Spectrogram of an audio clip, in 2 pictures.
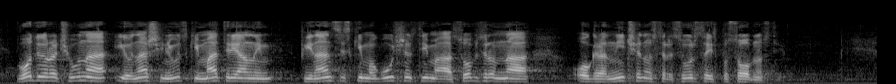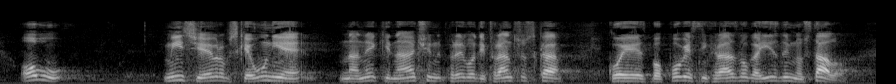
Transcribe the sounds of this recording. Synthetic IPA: ʋo̞d̪id̪oɾat͡ʃuːnaionaʃimʎut̪skimːat̪eɾialˠnim | finant̪siskimːo̞ɡuːt͡ʃnost̪imaːso̞bziɾo̞mnaoɡɾanit͡ʃe̞no̞st̪ɾe̞suɾsaispo̞so̞ːbno̞st̪i̥ | o̞ʋu | misijue̞ʋɾo̞pske̞uːnije̞ | nane̞kinaːt͡ʃinpɾe̞d̪ʋo̞d̪ifɾant̪suskako̞jejezbo̞ɡ̚po̞ʋje̞snixɾaːzlˠo̞ɡaiznimnost̪alo̞̰

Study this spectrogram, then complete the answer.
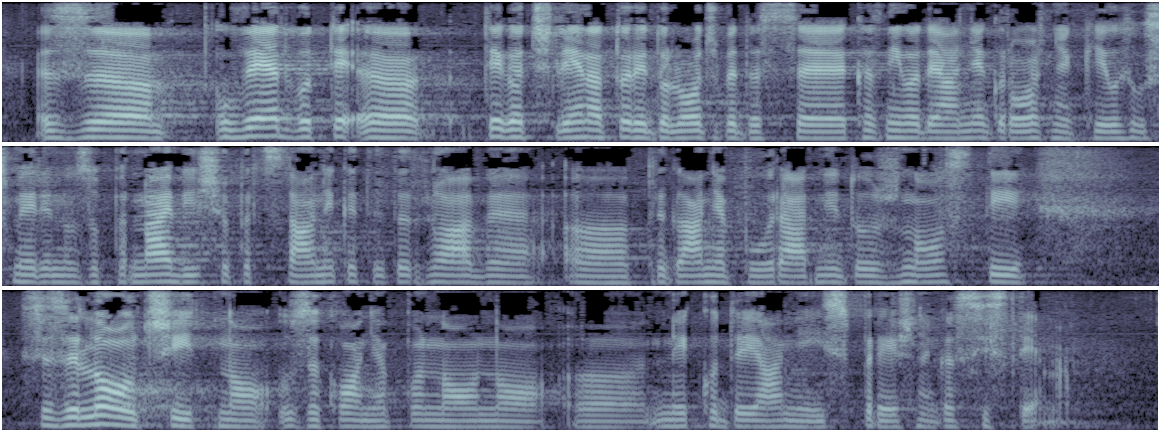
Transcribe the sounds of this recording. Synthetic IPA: zuʋɛd̪bɔt̪t̪eːɡat͡ʃleːnat̪oːɾɛjd̪ɔloːd͡ʒbɛd̪asɛkazniːʋɔd̪ɛjaːnjɛɡɾoːʒnɛkijɛusmeːɾjɛnɔzopəɾnajʋiʃjɛpɾɛt̪st̪awnikɛt̪ed̪əɾʒaːʋɛpɾɛɡaːnjapɔuɾaːd̪nid̪ɔwʒnost̪i | sɛzɛloɔt͡ʃit̪nɔuzakoːnjapɔnɔwnɔneːkɔd̪ɛjaːnjɛispɾeʃnɛɡasist̪ḛːma̰

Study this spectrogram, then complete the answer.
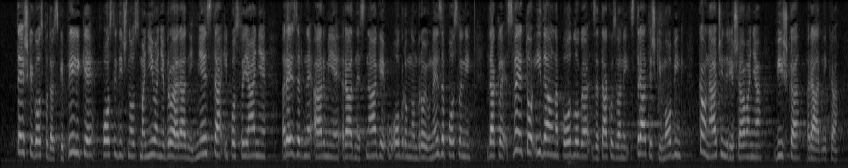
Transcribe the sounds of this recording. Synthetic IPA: t̪e̞ːʃke̞ɡo̞spo̞d̪aɾske̞pɾiːlike̞po̞slʎʲe̞d̪it͡ʃno̞smaɲiːʋaɲe̞bɾo̞ːjaɾaːd̪nixmje̞ːst̪aʔipo̞st̪o̞jaːɲe̞ | ɾe̞ze̞ɾʋne̞ʔaɾmije̞ɾaːd̪ne̞snaːɡe̞ʔuo̞ɡɾo̞mno̞mbɾo̞june̞zapo̞sle̞nix | d̪akle̞sʋe̞je̞t̪o̞ʔid̪e̞alˠnapo̞d̪lˠo̞ɡazat̪ako̞zʋanist̪ɾat̪e̞ʃkimo̞biŋɡ | kːao̞naːt͡ʃinɾjeʃaːʋaɲa | ʋiʃkaɾaːd̪nika

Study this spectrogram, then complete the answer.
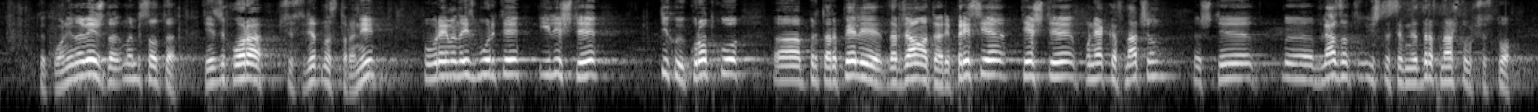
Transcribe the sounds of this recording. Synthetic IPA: kɐkvɔninɐvɛʒd̪ənɐmisɛlˠt̪ət̪ɛzixɔɾəʃt̪ɛsɛd̪ʲət̪nɐst̪ɾɐ̰ni | povɾɛmɛnɐizboɾit̪ɛiliʃt̪ɛ | t̪ixoikɾɔt̪ko | pɾit̪ɐɾpɛlid̪ɐɾʒavnət̪əɾɛpɾɛsijət̪ɛʃt̪ɛponʲakəkəfnat͡ʃin | ʃt̪ɛ | vlʲazət̪iʃt̪ɛsɛvnɛd̪ɾət̪fnaʃɛ̥t̪oːpʃt̪ɛst̪vɔ̰

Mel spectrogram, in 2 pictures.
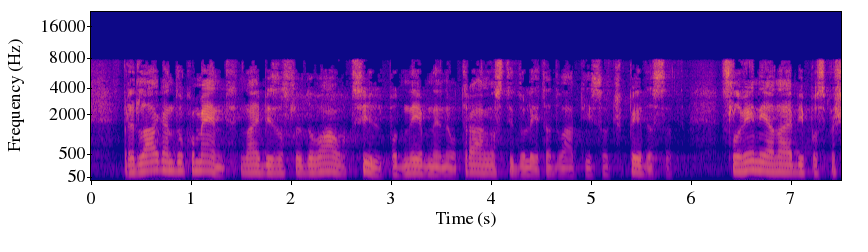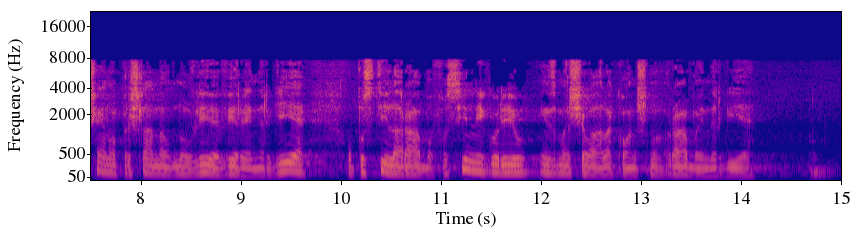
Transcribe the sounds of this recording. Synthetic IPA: pɾɛd̪laːɡand̪ɔkumɛnt̪najbizaslɛd̪ɔʋawt̪silpɔd̪neːbnɛnɛwt̪ɾaːlnɔst̪id̪ɔleːt̪ad̪ʋat̪isɔt͡ʃpeːd̪ɛsət̪ | slɔʋeːnijanajbipɔspɛʃɛːnɔpɾɛʃlanaɔbnɔwliːʋɛʋiːɾɛːnɛɾɡiːjɛɔpust̪iːlaɾaːbɔfɔsilniɣɡɔɾiwinzmanʃɛʋaːlakɔnt͡ʃnɔɾaːbɔɛnɛɾɡiːjɛ

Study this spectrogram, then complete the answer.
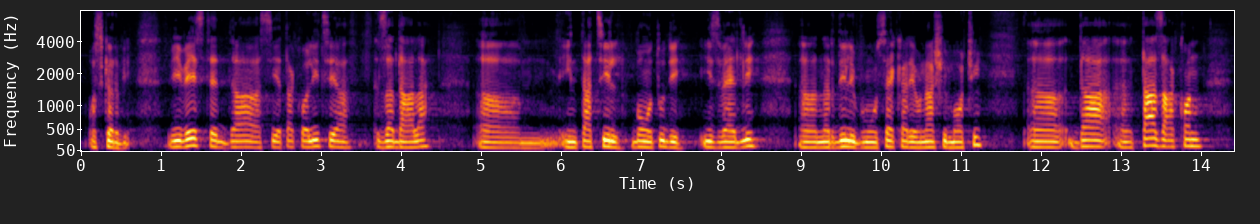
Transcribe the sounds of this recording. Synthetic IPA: oskəɾbiʋiːʋeːst̪ɛd̪asijɛt̪aːkoaliːt̪sijazad̪aːla | ḭnt̪aːt̪siːlbomɔt̪uːd̪i | izʋɛːd̪li | naɾed̪iːliboːmɔwsɛkaɾjɛwnaːʃimɔːt͡ʃi | d̪at̪aːzaːkɔn

